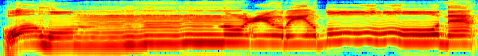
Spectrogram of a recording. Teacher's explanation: ضاد کی ادائیگی ہم نے پر کرتے ہوئے لمبا کر دینا ہے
